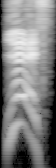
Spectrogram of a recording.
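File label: voice soviet infantry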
